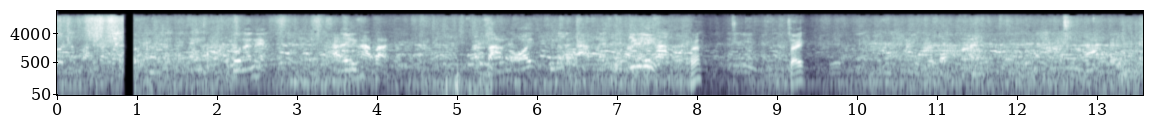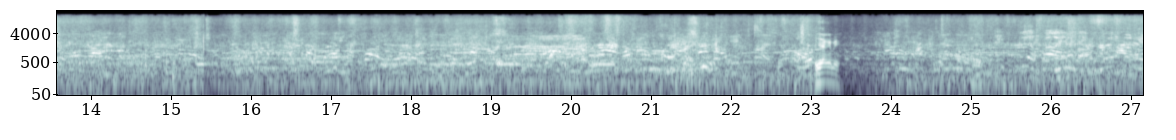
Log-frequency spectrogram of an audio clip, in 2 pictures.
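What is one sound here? A crowd of men and women chatter outdoors.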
